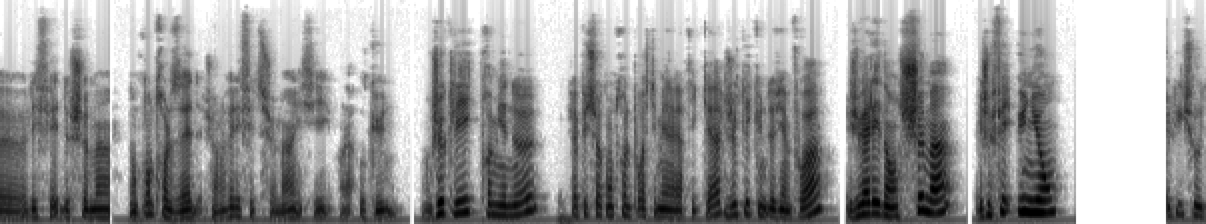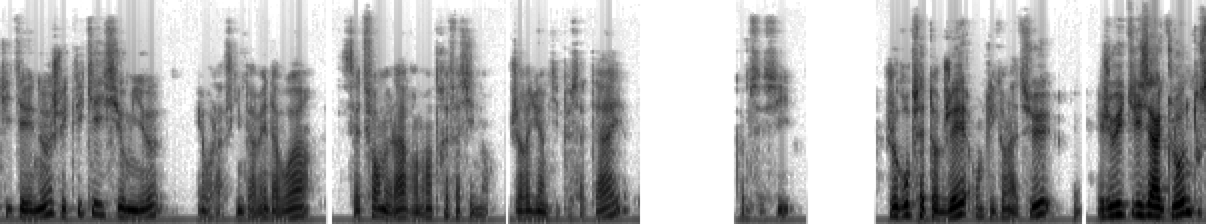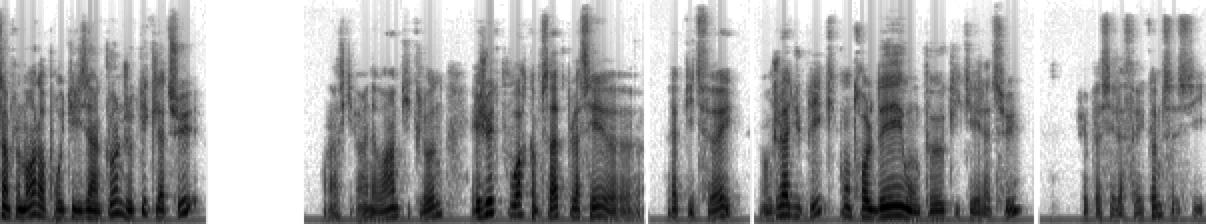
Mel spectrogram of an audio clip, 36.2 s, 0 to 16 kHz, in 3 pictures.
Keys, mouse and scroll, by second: 1.6 ctrl+z, 2.6-3.6 drag, 4.2 click, 7.2 ctrl+click, 9.0 click, 10.7 click, 11.7 click, 13.7 click, 15.3-16.7 drag, 17.1 click, 18.4-19.4 ctrl+drag, 20.1 click, 22.3 click, 26.1 click, 26.9-29.7 drag, 30.4 middle click, 31.0 middle click, 34.6-36.1 drag.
